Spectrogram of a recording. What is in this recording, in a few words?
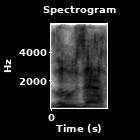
"looser" male, pedestrian; cs2d; cityrp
